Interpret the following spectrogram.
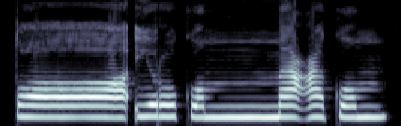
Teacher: یہاں بھی حکم ہے ادغام متماثلین صغیر. ہم پہلے میم کو دوسرے میم میں ملا کے ایک ہی میم غنہ اور تشدید کے ساتھ پڑھیں گے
